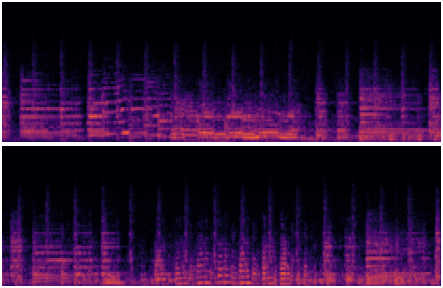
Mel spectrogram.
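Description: Jazz-rock band playing live: keyboards playing a fast run of notes over electric bass, with drums keeping a steady beat.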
